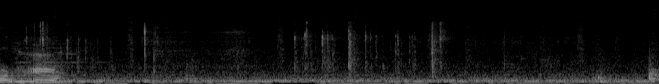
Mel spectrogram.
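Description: Computer keyboard typing: a few scattered keystrokes spread over several seconds, after a short spoken word at the start.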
